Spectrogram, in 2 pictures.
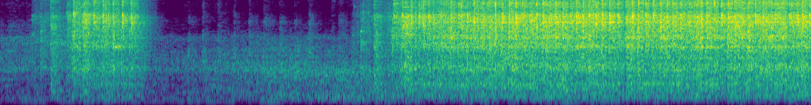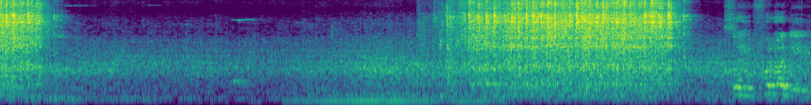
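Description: Sewing machine hemming the triangular edge of a bubu top, running in loud sustained bursts with short pauses between as the fabric is turned, no talking.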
